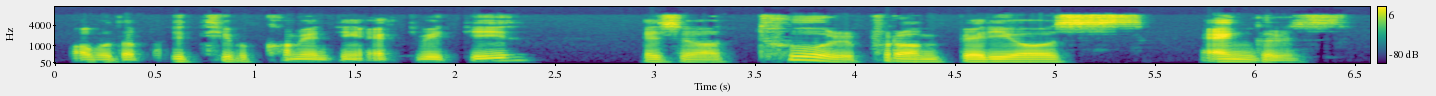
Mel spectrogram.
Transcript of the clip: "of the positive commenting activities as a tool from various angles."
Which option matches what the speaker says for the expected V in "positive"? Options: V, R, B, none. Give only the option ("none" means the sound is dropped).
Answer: B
